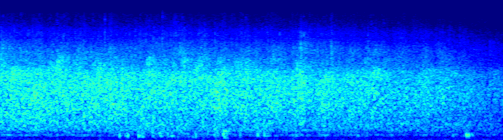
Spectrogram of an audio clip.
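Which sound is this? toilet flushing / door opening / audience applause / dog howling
audience applause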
